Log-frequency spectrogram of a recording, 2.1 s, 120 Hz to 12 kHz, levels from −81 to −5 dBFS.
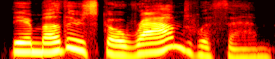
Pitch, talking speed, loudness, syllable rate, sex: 195 Hz, 175 wpm, -15 LUFS, 3.7 syllables/s, female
